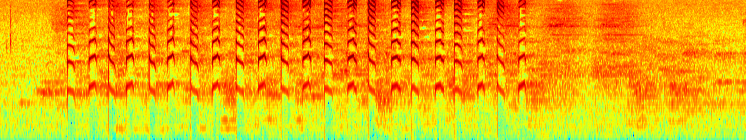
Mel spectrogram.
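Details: A male, flat-nosed, affectionate Shih Tzu (Canis lupus familiaris) gives a quick run of high, squeaky whining yips, about four each second.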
